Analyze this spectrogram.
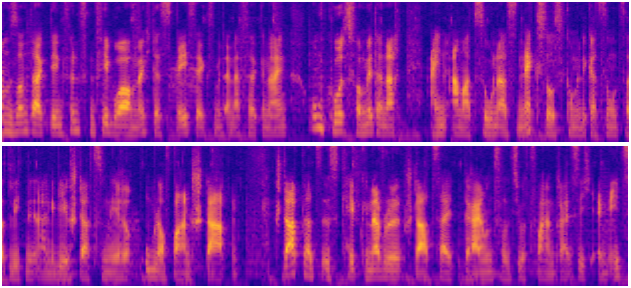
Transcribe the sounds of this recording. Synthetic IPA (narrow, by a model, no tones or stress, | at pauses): ʔamzɔntaːk̚d̥eːnfʏnftn̩feːbʁuaːɐmœçtəspɛɪsɛksmɪtʔa̰ɪnɐfœlkənaɪən | ʔʊmkʰʊɐt͡sfoːɐmɪtɐnaχtʔaɪnʔa̰mat͡soːnasnɛksʊskʰɔmunikat͡sjoːnsz̥atəliːtn̩ɪ̰nʔa̰ɪnəɡeːoʃtat͡sjonɛːʁ̞əʔʊmlaʊfb̥a̰ːənʃta̰ɐtn̩ʃtaɐt̚pʰl̥at͡sɪst̚kʰeɪp̚kʰənɛvəʁəlʃtaɐt̚t͡saɪt̚d̥ʁa̰ɪʊntt͡sv̥ant͡sɪçuːɐt͡sv̥a̰ɪʊntd̥ʁa̰ɪsɪçʔɛ̰mʔḛt͡sː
